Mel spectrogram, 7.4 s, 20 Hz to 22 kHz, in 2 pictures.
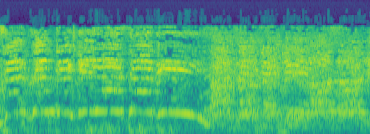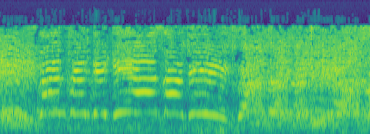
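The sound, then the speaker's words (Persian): A large crowd at a rally in Ottawa, Canada, in solidarity with the protests in Iran, attended by Prime Minister Justin Trudeau, chants a slogan in loud unison, the same sustained phrase rising and repeating in two rhythmic waves, with shouting and crowd noise between them. “جاستین ترودو نخست وزیر کانادا و همسرش روز شنبه 7 آبان در تجمع همبستگی با اعتراضات ایران در اتاوا شرکت کردند.”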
